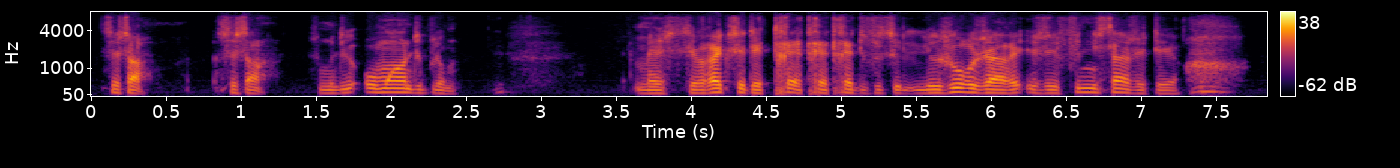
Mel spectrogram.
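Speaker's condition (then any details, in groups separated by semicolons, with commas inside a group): Hearing impairment from birth; congenital hearing loss, lip reading since birth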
